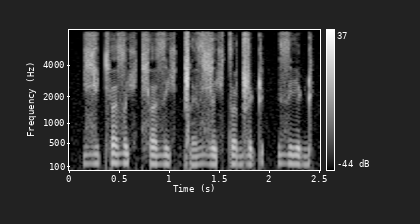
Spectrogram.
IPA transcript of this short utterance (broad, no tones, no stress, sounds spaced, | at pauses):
ʑ i cʰ ɜ z ɒ ç t͡ɕʰ ɜ z i ç ɡ͡ǁ ɛ z ʑ ʌ ç t ɜ ɖ͡ʐ i ʈ | z i ɖ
